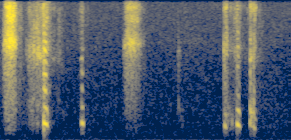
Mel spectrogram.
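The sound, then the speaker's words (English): A bulldog snores in wheezy, snorting bursts, some drawn out and some short, coming in an irregular rhythm with brief quiet gaps between breaths. “Can you hear my bulldog snoring in the background?”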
